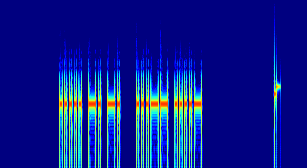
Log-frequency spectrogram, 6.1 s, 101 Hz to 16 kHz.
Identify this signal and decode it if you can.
Morse code, heard as a keyed tone, about 25 wpm, 700 Hz. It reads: 5NN 34
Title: CQ WW DX Contest Exchange Encore - 25wpm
